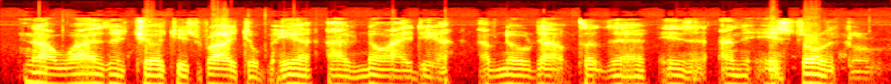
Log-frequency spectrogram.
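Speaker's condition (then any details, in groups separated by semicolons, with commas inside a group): Motor neuron disease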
